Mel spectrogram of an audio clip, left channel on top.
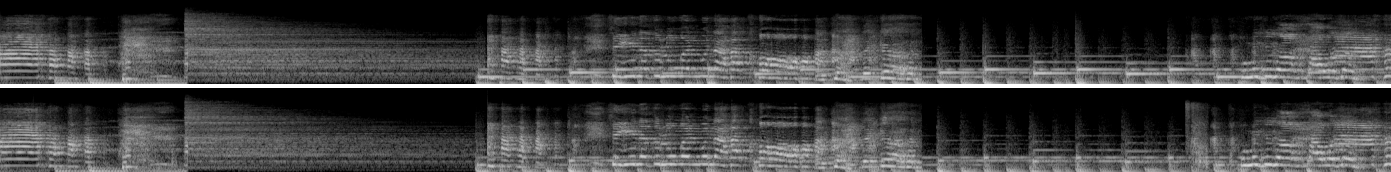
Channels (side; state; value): both; normal; correlation 0.46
